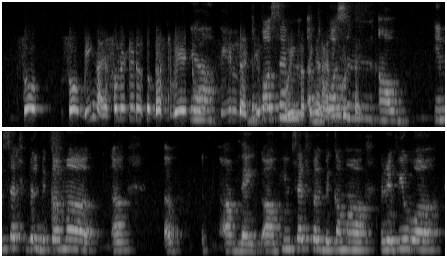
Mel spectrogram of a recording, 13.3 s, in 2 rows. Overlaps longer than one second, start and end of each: 3.8-5.5

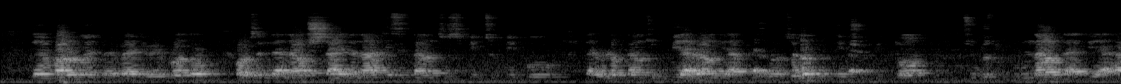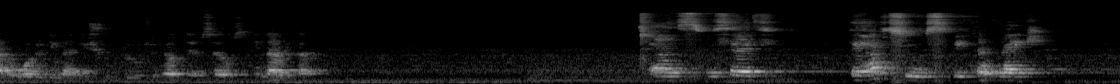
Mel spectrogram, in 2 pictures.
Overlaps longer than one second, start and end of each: none

